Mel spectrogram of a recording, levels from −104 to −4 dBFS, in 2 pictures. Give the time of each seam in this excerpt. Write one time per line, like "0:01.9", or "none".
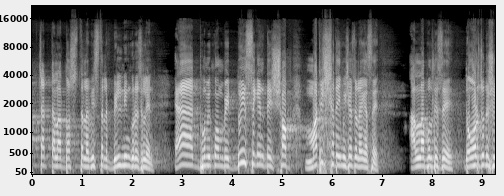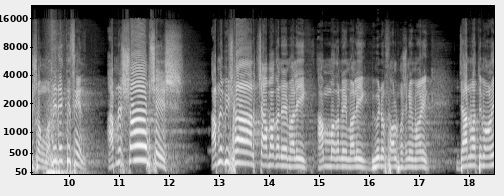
0:09.6

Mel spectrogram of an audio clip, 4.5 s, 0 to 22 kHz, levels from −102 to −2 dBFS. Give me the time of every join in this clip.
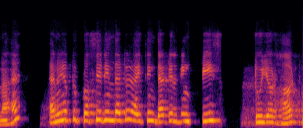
none

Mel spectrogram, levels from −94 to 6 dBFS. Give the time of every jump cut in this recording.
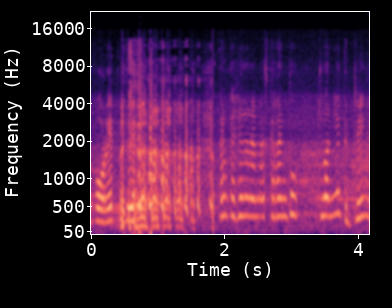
0:01.8

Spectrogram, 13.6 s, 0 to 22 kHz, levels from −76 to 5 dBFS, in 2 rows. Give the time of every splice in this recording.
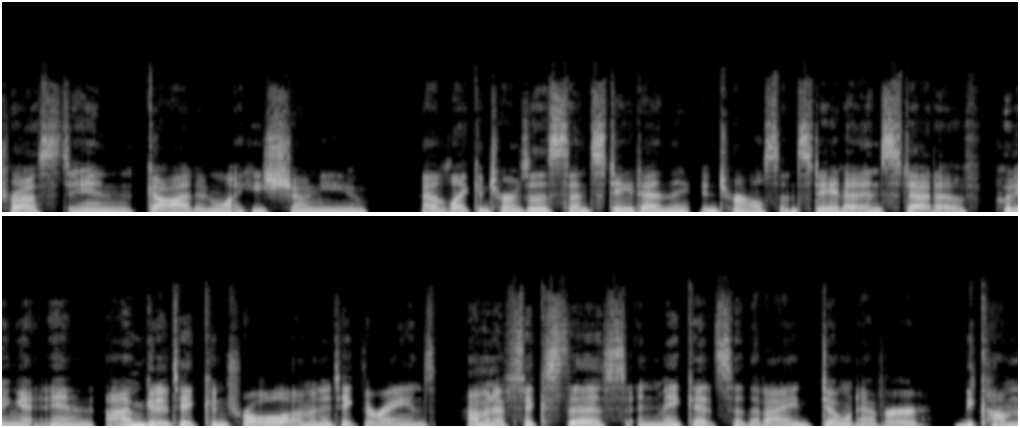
none

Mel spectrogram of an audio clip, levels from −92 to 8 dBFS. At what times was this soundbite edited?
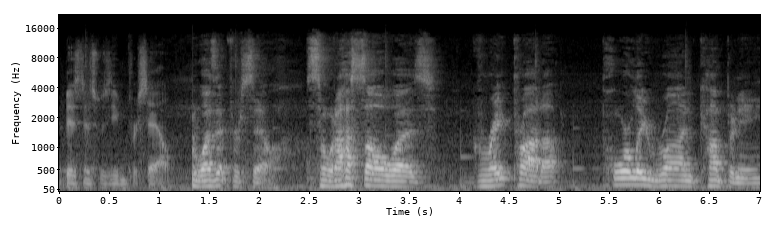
0:01.3

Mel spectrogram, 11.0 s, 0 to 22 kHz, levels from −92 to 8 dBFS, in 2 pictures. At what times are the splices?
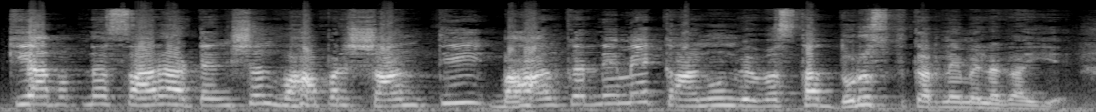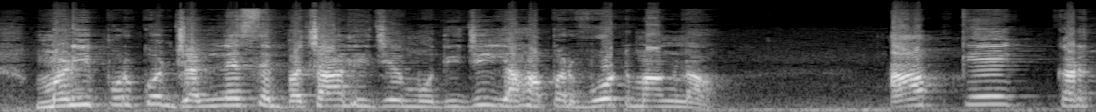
none

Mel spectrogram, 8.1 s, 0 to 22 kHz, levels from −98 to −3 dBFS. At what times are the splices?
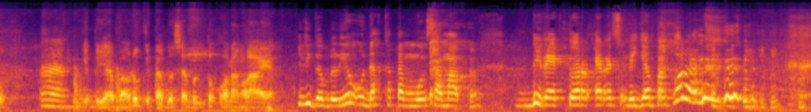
0:03.0

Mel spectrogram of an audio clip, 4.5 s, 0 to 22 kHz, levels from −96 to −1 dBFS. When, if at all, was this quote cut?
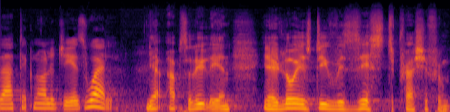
none

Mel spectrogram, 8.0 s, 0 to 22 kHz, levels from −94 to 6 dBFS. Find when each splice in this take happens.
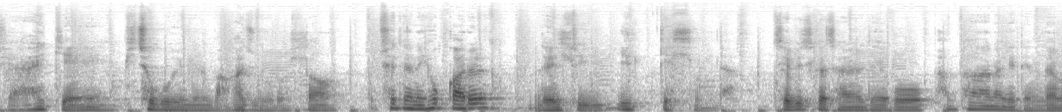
0:02.7
0:05.7

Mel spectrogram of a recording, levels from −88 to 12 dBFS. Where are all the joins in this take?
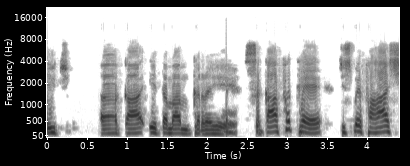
0:02.4

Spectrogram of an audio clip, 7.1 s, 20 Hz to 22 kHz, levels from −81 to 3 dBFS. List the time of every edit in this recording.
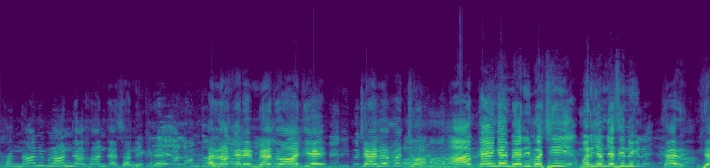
none

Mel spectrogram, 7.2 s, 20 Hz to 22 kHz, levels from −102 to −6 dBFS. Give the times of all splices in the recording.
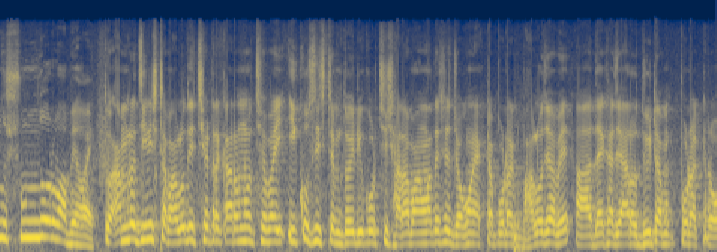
0:01.0

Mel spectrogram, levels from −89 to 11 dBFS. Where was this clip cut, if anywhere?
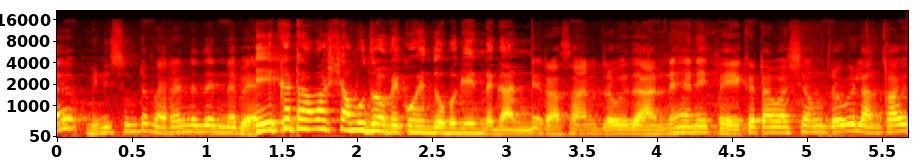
0:01.3
0:03.2
0:04.4

